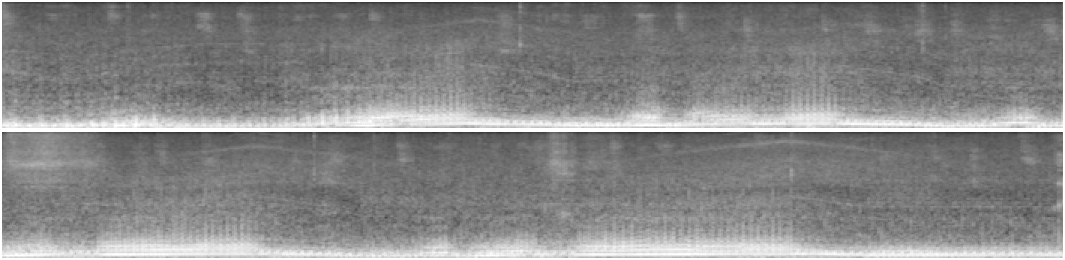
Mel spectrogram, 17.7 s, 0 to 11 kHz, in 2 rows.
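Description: A 1988 Kenworth K100 truck engine in American Truck Simulator rumbles and climbs steadily in pitch as it accelerates, with repeated rising and falling swells from gear changes, loud and continuous with someone talking over it.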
